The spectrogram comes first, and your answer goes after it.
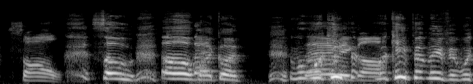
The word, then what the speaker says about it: Saul: joined by bellator featherweight sao rogers how's it going brother you just butchered my name again again so so right right right say paul pooh king the p to an s saul so oh my god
